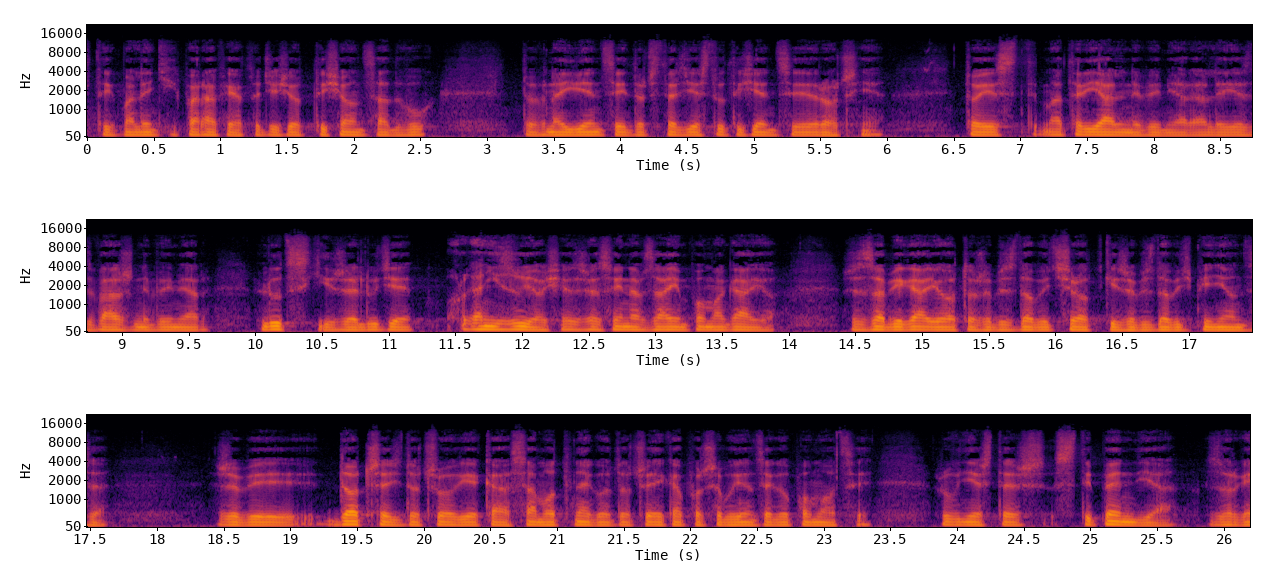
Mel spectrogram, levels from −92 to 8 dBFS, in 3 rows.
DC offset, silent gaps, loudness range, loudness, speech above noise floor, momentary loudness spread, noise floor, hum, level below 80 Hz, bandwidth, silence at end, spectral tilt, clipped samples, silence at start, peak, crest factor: under 0.1%; none; 3 LU; -23 LUFS; 30 dB; 10 LU; -52 dBFS; none; -44 dBFS; 12 kHz; 0 s; -7 dB/octave; under 0.1%; 0.1 s; -4 dBFS; 18 dB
